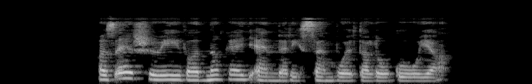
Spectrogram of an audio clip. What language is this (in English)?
Hungarian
